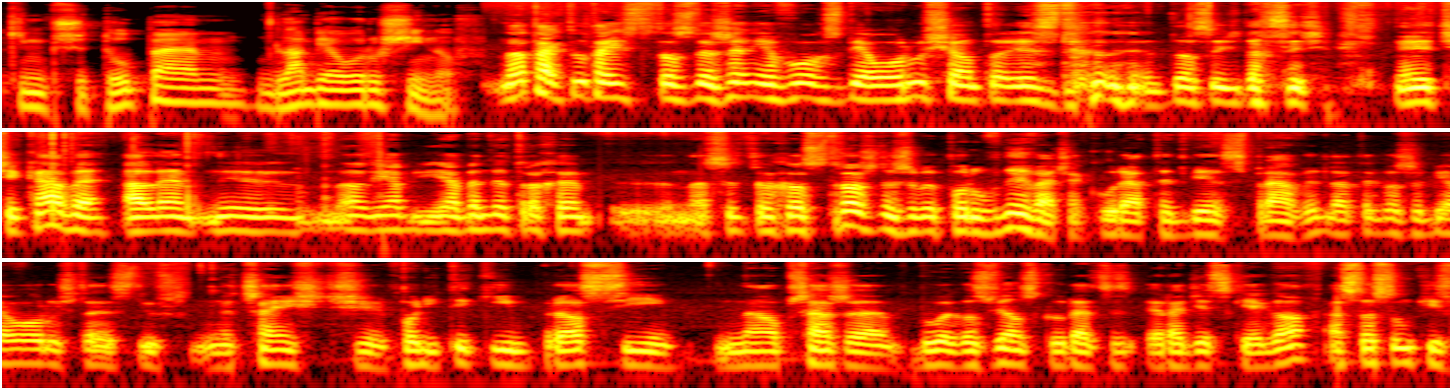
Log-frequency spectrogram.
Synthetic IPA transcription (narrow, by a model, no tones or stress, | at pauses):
kʲimpʂɘt̪upɛmd̪labʲjawɔɾuɕḭnṵfnɔt̪ak̚t̪ut̪ajɛst̪t̪ɔzd̪ɛʐɛɲɛvwɔɣzbʲjawɔɾuɕɔ̃w̃t̪ɔjɛst̪d̪ɔsɘd͡ʑd̪ɔsɘt͡ɕt͡ɕɛkavɛalɛ | nɔjajabɛnd̪ɛt̪ɾɔxɛna̰t͡ʂɘt̪ɾɔxɛɔst̪ɾɔʐnɛʐɛbɘpɔɾuvnɘvat͡ɕakuɾat̪tːɛd̪vʲjɛspɾavɘd̪lat̪ɛɡɔʐɛbʲjawɔɾuɕt̪ɔ̰jɛ̰st̪juʂt͡ʂɛ̃w̃ɕt͡ɕpɔlʲit̪ɘkʲiɾɔsʲji | naɔpʂaʐɛbɘwɛɡɔzvʲjɔ̃skuɾaɾad͡ʑɛt̪skʲɛɡɔa̰st̪ɔsuŋkʲi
